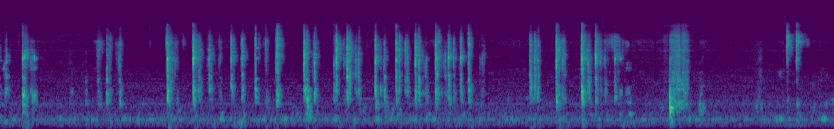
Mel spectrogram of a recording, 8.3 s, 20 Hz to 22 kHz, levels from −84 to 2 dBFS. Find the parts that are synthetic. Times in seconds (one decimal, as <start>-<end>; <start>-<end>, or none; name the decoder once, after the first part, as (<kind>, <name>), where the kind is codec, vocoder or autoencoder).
0.0-1.0 (codec, DAC); 5.4-8.3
